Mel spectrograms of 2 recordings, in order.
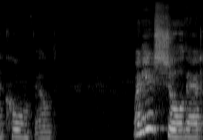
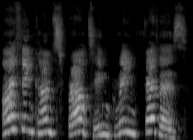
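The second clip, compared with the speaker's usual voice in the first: raised, louder weary crow sigh; a put-upon crow sighing about his feathers; hammed-up glum complaint; 8 semitones higher, 6 dB louder than usual. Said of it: "one crow sighed".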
